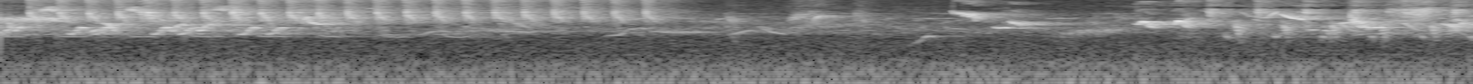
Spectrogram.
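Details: A nightingale pours out a two-second rapid trill of repeated notes. Looping slurred whistles and short buzzy figures follow, then a dense cluster of sharp chirps, all over steady low hum.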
